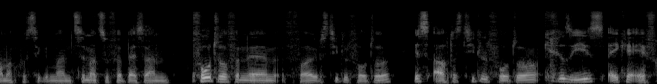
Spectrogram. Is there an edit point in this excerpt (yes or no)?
yes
